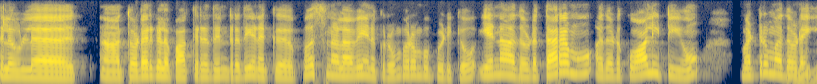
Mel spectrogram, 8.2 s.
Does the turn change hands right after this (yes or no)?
no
